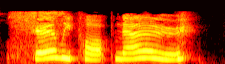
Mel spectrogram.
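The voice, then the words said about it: Put-on Australian accent. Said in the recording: “What's the accent? ... Australian. ... It's Australian. ... I thought it was Stewie from Family Guy. I was like, that wasn't a very good Stewie from Family Guy ... That was better.”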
